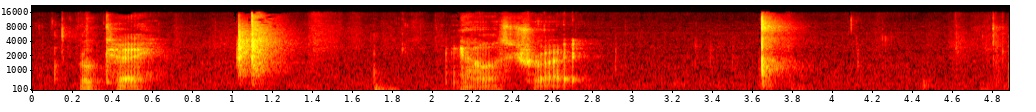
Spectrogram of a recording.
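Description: Small plastic parts click and snap as a tiny device is handled.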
